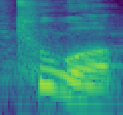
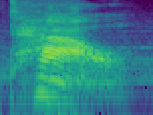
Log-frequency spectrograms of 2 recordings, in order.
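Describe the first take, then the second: First: It is said as two syllables, too-ah. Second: It is said as one syllable, rhyming with cow. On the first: The speaker calls it wrong. "you keep mispronouncing as Tua" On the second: The speaker calls it right. "is Tau. T A U in the Greek"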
